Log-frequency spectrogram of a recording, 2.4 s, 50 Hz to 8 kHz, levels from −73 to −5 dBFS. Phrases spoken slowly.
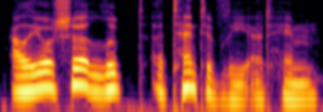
Yes: slow, 125 wpm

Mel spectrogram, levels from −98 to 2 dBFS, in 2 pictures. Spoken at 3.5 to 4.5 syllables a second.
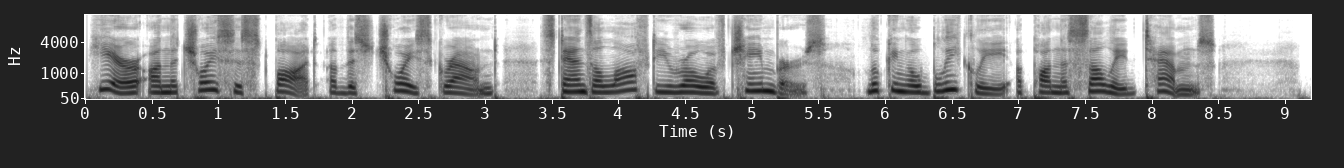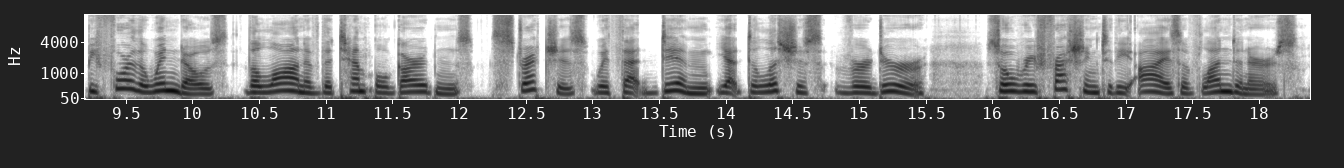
Yes: 4.4 syllables/s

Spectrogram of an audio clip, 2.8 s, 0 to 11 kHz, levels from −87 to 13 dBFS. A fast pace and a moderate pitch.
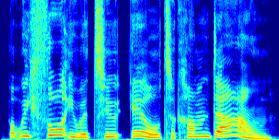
No: fast, 215 wpm; very high, 300 Hz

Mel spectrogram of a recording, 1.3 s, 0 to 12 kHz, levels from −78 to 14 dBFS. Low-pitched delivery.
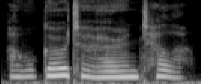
No: high, 220 Hz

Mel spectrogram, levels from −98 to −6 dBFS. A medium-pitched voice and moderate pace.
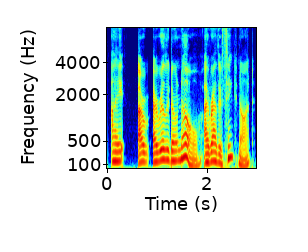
Yes: medium, 145 Hz; average, 160 wpm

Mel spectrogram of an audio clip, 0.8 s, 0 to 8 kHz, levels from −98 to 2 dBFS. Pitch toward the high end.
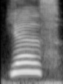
Yes: very high, 305 Hz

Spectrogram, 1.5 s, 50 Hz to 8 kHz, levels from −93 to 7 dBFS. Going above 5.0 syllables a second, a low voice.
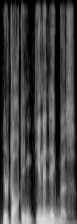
Yes: 5.8 syllables/s; low, 125 Hz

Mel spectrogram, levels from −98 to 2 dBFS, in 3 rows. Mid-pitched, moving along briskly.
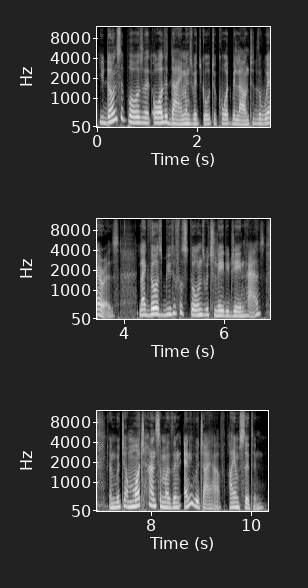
Yes: medium, 170 Hz; fast, 210 wpm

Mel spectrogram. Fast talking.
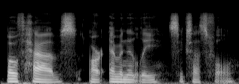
No: slow, 125 wpm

